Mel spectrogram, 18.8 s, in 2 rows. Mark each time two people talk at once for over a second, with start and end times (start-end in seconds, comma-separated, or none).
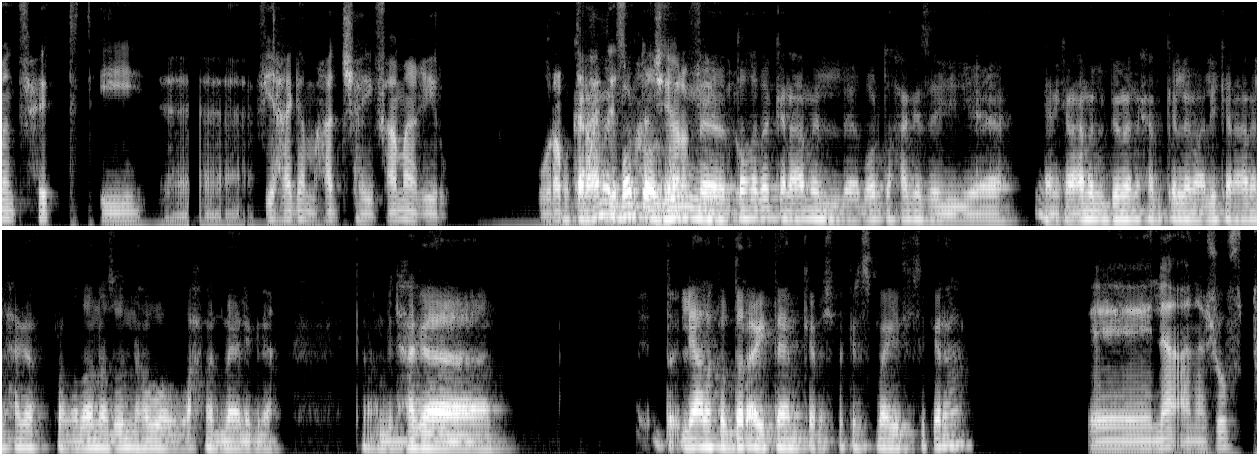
4.2-5.7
